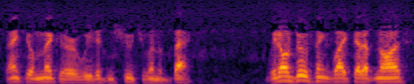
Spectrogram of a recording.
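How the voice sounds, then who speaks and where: A man's voice: medium pitch, brisk, breathy edge, natural voice. Brusque, mocking army sergeant on tinny radio , played by a man. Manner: brusque, sardonic. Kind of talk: 1940s-50s radio drama acting. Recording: tinny old radio, music behind.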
